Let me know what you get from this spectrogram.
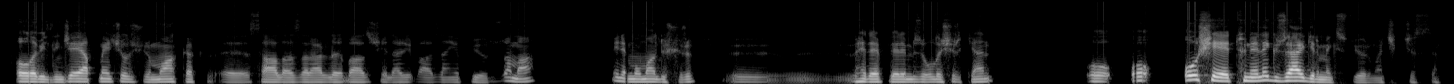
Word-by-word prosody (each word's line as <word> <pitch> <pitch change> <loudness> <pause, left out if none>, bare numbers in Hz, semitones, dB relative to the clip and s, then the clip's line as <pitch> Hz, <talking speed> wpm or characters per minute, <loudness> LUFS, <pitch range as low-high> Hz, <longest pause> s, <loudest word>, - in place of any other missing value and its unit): Olabildiğince 125 -2 +2
yapmaya 135 0 +1
çalışıyorum. 120 -3 -6
Muhakkak, 125 -2 -5 0.2
eee, 105 -1 -10
sağlığa 110 0 -5
zararlı 110 0 -7
bazı 110 0 -8
şeyler 105 +1 -15
bazen 110 -1 -18
yapıyoruz 110 - -17
ama 140 -1 -5 0.8
minimuma 125 -6 -2
düşürüp, 120 +3 -9 0.3
üüü, 115 - -16 0.8
hedeflerimize 120 -2 0
ulaşırken 120 +2 -6 0.9
o 140 -2 -2 0.2
o 180 -1 0 0.3
o 215 +2 +8
şeye, 160 -7 +7
tünele 170 +2 +4
güzel 170 -1 +7
girmek 115 -8 -1
istiyorum 100 -2 -14
açıkçası. 95 0 -21
120 Hz, 105 wpm, -23 LUFS, 110-135 Hz, 0.9 s, o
